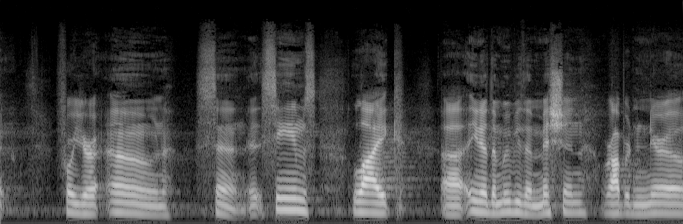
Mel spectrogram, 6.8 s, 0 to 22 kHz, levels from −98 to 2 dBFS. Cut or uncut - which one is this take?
uncut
